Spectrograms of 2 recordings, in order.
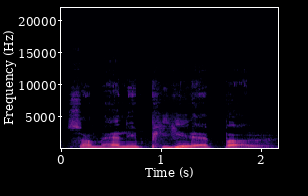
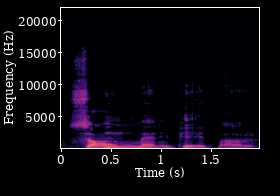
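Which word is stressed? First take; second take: people; so. First: The word "people" is said higher and stronger. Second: The word "so" is said higher and stronger. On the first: "people을 강조하고 싶으면" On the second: "so를 강조하고 싶으면"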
